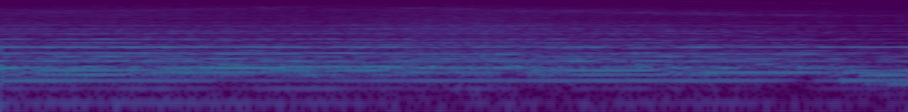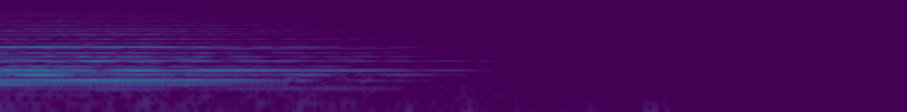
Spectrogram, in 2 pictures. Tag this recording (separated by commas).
Music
